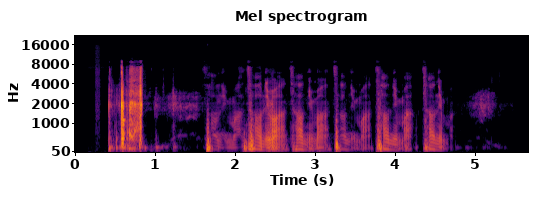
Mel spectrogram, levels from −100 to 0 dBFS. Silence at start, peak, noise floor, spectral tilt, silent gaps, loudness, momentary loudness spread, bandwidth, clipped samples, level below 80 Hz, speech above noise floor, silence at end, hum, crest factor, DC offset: 0.4 s; -4 dBFS; -62 dBFS; -3.5 dB/octave; none; -30 LUFS; 23 LU; 9.4 kHz; under 0.1%; -66 dBFS; 24 dB; 1.1 s; none; 30 dB; under 0.1%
